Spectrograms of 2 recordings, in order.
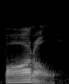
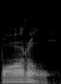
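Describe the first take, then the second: First: The middle consonant is a soft D sound. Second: The same.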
